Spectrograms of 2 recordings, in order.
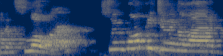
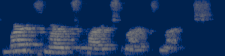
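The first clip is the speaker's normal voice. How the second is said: fading to a whisper; 3 semitones lower, 11 dB quieter, slower than usual. Shown as a demonstration. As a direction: chant getting softer to a whisper. Cueing a march, voice fading.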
